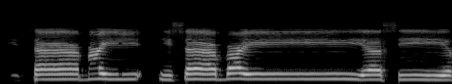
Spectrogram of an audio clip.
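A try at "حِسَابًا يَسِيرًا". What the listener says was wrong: masih dominan mulut ya ee harus dibagi dua Idghamunah ya.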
